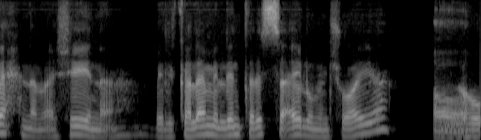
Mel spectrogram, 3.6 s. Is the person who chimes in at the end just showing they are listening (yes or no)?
yes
